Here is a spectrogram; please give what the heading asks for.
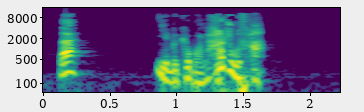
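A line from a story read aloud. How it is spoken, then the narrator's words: Angry, humiliated. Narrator (Chinese): 他恼羞成怒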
